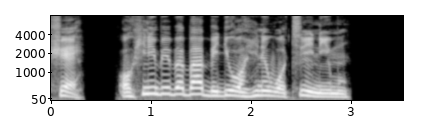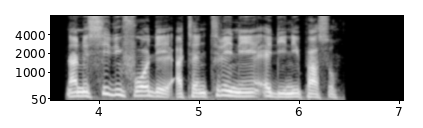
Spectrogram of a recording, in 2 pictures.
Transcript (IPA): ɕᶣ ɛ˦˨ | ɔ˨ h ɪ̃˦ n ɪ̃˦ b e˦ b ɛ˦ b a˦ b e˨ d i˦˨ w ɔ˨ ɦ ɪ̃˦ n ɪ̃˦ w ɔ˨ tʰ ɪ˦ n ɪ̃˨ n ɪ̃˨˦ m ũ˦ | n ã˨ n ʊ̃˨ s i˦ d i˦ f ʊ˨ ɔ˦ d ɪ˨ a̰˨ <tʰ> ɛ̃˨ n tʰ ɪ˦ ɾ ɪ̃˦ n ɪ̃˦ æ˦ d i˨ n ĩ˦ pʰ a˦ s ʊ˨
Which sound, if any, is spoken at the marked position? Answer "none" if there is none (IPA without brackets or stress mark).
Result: tʰ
